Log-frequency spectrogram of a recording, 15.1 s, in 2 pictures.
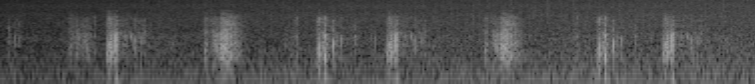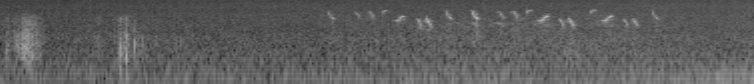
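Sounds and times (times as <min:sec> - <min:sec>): footsteps: 0:00.0 - 0:09.4
steady hiss: 0:00.0 - 0:15.0
small bird chirping rapidly: 0:03.2 - 0:09.1, 0:10.8 - 0:14.2.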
